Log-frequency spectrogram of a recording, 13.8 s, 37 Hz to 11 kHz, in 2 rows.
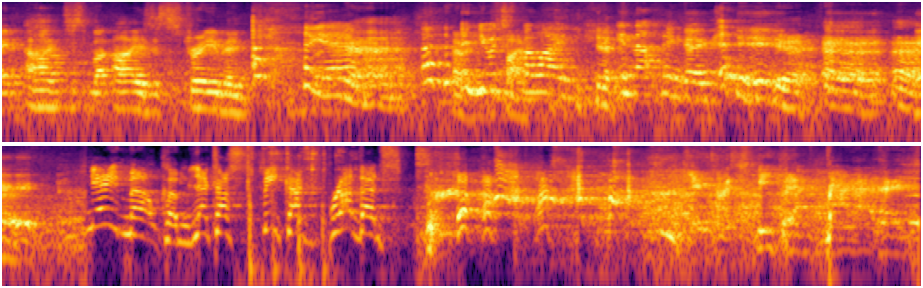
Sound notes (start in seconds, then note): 5.8 crying noises; 10.0 laughs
